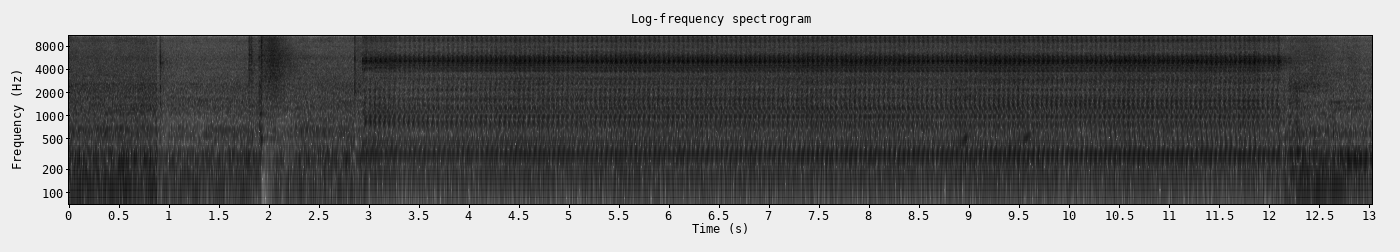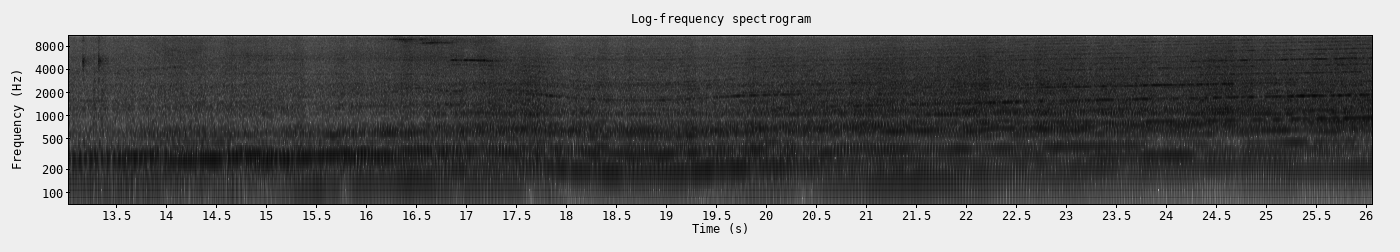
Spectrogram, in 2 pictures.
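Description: Whipple-supercharged LSA stroker V8 on an engine dyno, running at a steady speed and then, from about twelve seconds in, climbing in pitch under load during a full-power pull, apart from a brief dip. The pull goes from about 2,300 to over 5,000 rpm.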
